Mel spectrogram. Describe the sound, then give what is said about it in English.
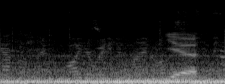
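Inside a moving bus headed to Florida on a band trip, a steady low engine rumble drones on, with brief voices rising over it near the end. “And we are currently on the bus headed to Florida for our band trip. Yes sir. Yeah, we got a hefty bus ride ahead of us”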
